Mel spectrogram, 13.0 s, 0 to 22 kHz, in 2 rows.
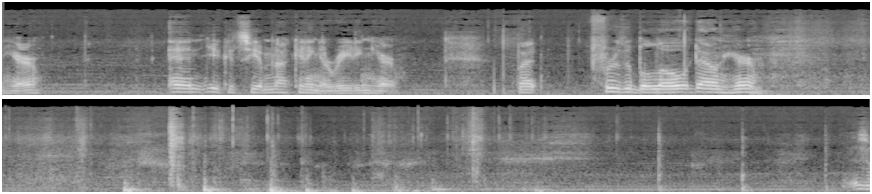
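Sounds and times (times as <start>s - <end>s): low steady hum: 0.0s - 13.0s
knocks and clicks on wood: 7.4s - 10.8s, 11.4s - 12.8s.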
